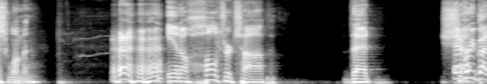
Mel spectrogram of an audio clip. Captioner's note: laugh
